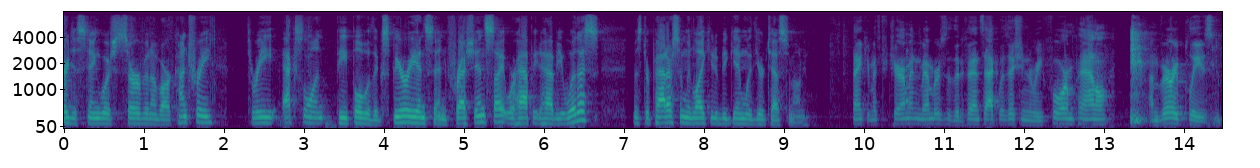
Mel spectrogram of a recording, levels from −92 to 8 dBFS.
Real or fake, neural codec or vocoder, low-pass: real; none; 7.2 kHz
